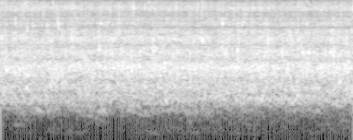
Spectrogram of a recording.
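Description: A steady babbling brook sleep sound, played to fall asleep at night, flows without pause, its bright, hissy rush of water filling the mid and high range evenly at a moderate, soothing level, with no voices present.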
